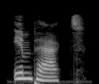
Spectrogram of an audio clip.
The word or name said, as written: impact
